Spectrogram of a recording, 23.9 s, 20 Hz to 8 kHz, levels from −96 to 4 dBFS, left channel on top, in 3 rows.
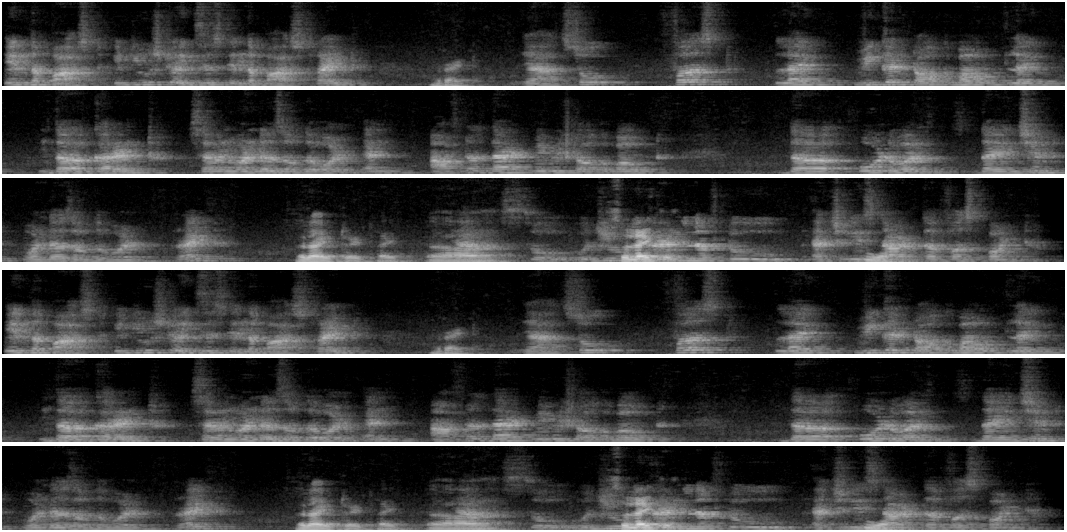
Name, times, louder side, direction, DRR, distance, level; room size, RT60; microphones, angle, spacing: voice 1, 0.0-2.5 3.9-4.5 5.0-5.3 5.8-6.1 6.4-7.8 8.2-10.9 11.2-12.8 13.8-15.0 15.3-15.8 16.1-17.6 19.3-23.7, left 2 dB, 80° left, -7 dB, 3.0 m, -36 dB
voice 2, 18.1-19.6 20.6-20.9 22.4-22.6, equal, 10° left, 14 dB, 0.4 m, -25 dB
10.0 x 5.8 x 6.8 m, 0.67 s
head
